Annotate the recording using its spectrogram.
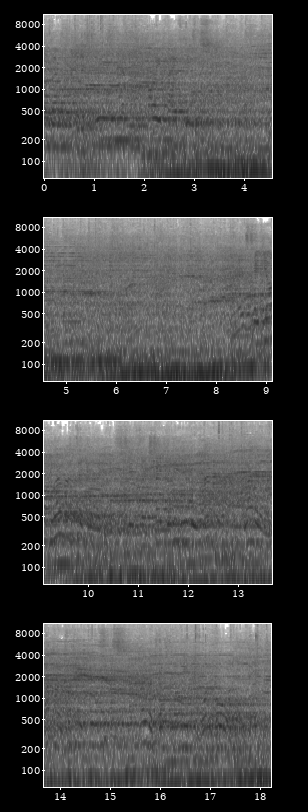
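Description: Indistinct speech with music over a steady low hum, with no single event standing out.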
